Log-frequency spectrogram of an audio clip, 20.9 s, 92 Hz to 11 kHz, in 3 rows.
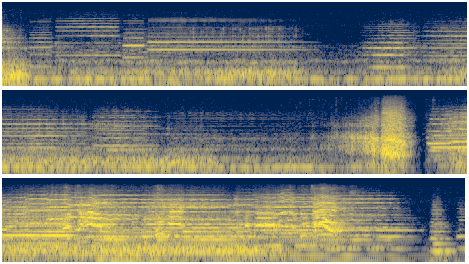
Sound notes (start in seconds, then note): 0.0 lizard grumbles; 0.0 ominous music; 11.6 lizard snarls; 13.3 uplifting music; 14.8 shouting in caveman language; 20.3 dramatic whimsical music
